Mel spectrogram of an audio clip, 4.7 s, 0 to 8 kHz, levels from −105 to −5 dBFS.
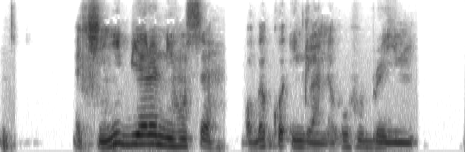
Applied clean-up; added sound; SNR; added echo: none; none; none; none.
